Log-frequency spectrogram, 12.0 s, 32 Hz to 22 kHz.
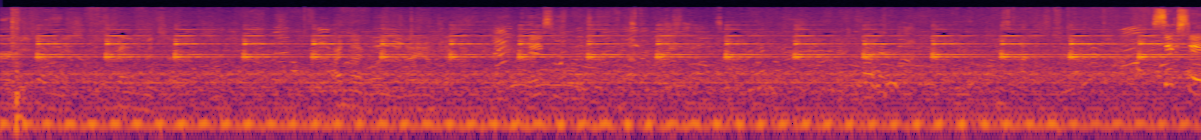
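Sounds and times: diesel locomotive rumble: 0:00.0 - 0:12.0
faint voices talking: 0:00.0 - 0:12.0.

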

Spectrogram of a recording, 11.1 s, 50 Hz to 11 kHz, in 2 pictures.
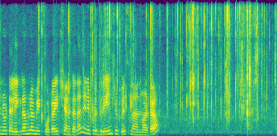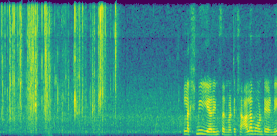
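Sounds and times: plastic pouches crinkling: 0:00.6 - 0:08.0.

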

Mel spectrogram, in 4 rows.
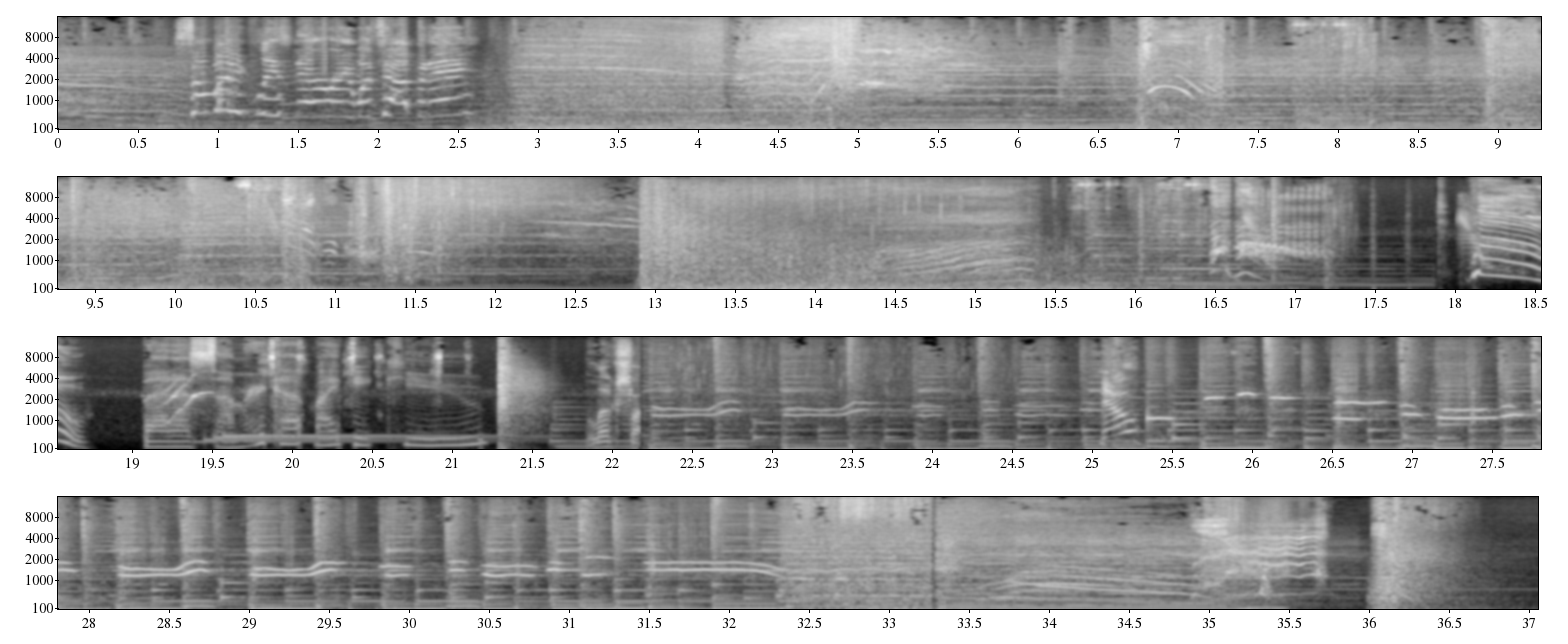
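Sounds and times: background music: 0:00.0 - 0:12.7, 0:19.1 - 0:36.0
whistled tune with sliding notes: 0:02.8 - 0:05.4, 0:12.1 - 0:13.0, 0:22.4 - 0:32.6
cartoon explosion boom: 0:12.9 - 0:15.6.

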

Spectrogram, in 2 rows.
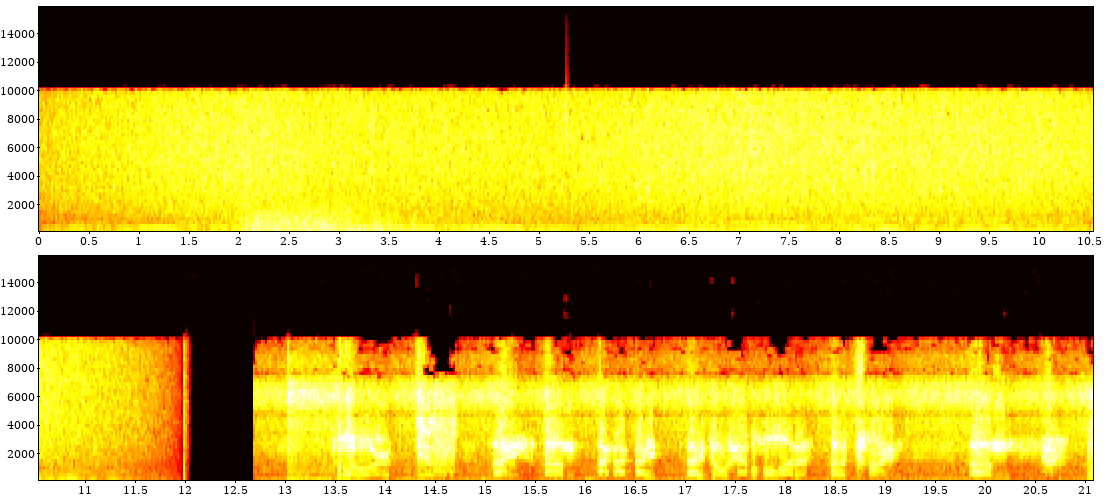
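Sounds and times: thunder rumble: 0:00.0 - 0:09.2
steady rain: 0:00.0 - 0:12.0, 0:12.7 - 0:21.0
faint steady hum: 0:12.7 - 0:21.0.

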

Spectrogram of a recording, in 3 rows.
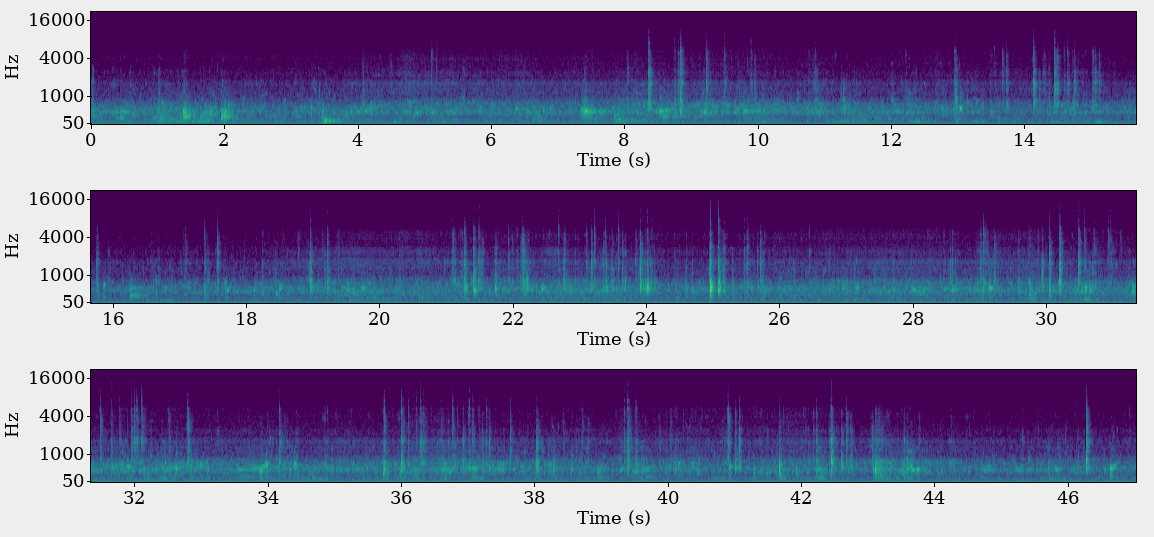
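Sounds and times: underwater clicks and clacks: 0:00.0 - 0:47.0.

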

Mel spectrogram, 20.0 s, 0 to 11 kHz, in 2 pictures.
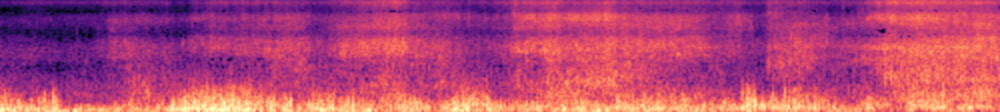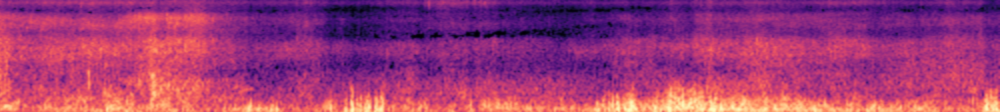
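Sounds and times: small waves washing on sand: 0:00.0 - 0:20.0
wind buffeting microphone: 0:00.0 - 0:20.0.

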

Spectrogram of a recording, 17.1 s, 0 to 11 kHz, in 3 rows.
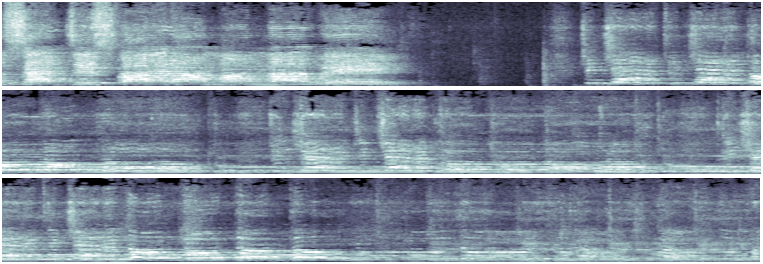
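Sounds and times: a cappella group singing in harmony: 0:00.0 - 0:03.2, 0:04.3 - 0:17.0.

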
